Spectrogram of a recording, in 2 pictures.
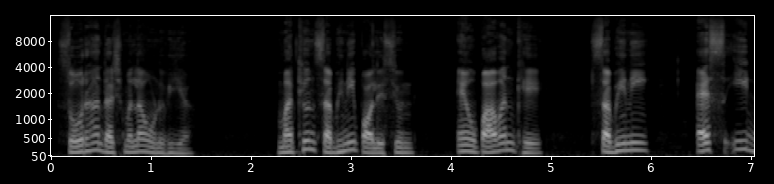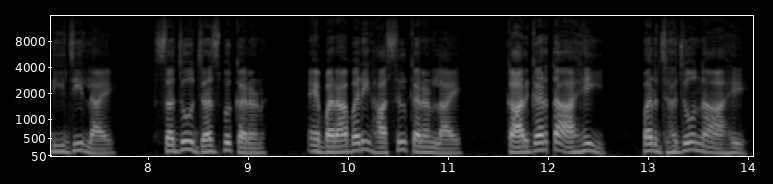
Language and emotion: Sindhi, neutral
